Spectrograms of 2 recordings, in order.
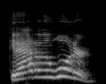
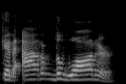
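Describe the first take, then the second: First: It is said in a South Philly accent. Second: It is said in Standard American English.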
